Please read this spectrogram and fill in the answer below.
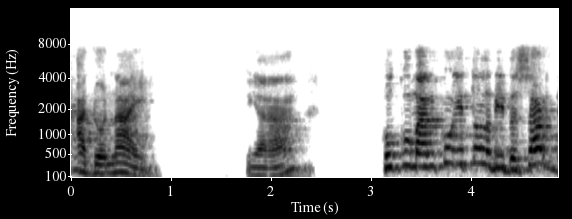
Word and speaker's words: YHWH: Ingat, Tuhan huruf kapital itu YHWH ya. Bacanya Adonai.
